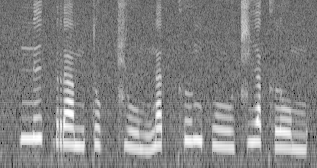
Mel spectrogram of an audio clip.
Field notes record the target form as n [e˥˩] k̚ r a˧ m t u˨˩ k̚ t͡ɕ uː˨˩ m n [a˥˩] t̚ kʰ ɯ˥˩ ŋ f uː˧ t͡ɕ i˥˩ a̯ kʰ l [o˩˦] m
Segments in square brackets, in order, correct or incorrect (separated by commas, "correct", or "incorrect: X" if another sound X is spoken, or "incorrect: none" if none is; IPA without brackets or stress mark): correct, incorrect: a˦˥, incorrect: o˧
